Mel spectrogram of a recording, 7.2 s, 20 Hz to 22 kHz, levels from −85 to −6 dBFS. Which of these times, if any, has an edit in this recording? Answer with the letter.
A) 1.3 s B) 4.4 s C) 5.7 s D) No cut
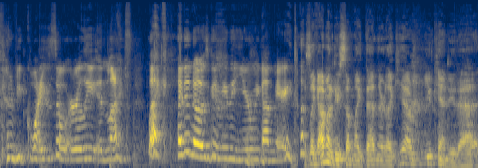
B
